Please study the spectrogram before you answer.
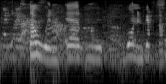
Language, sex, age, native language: Icelandic, female, 10, Icelandic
